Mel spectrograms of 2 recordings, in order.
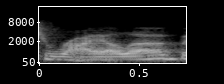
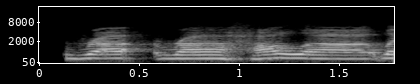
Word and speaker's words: Rajala: It's Rajala, but he would always be like Rajala.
